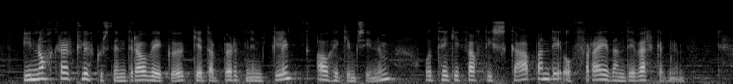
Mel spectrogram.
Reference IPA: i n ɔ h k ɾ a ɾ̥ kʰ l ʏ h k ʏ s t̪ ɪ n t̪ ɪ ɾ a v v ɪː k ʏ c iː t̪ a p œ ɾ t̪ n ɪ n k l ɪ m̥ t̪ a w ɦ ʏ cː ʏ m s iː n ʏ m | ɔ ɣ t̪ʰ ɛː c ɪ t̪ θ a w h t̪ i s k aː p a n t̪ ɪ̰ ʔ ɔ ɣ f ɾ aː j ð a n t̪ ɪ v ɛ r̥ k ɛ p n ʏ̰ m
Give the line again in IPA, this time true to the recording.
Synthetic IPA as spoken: i n ɔ h k ɾ a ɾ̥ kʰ l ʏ h k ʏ s t̪ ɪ n t̪ ɪ ɾ a w v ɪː k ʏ c ɛː t̪ a p œ ɾ t̪ n ɪ n k l ɪ m̥ t̪ a w ɦ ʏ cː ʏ m s iː n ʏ m | ɔ ɣ t̪ʰ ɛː c ɪ θ a w h t̪ i s k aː p a n t̪ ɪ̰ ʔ ɔ ɣ f ɾ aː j ð a n t̪ ɪ v ɛ r̥ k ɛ p n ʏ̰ m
